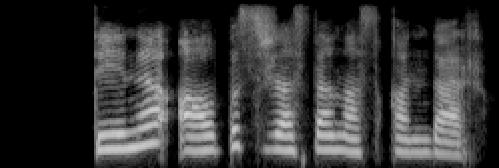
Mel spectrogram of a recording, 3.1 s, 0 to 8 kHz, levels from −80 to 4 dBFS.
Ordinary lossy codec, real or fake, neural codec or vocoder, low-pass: none; fake; codec, 16 kHz, 4 kbps, FreqCodec, smaller model; 7.2 kHz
